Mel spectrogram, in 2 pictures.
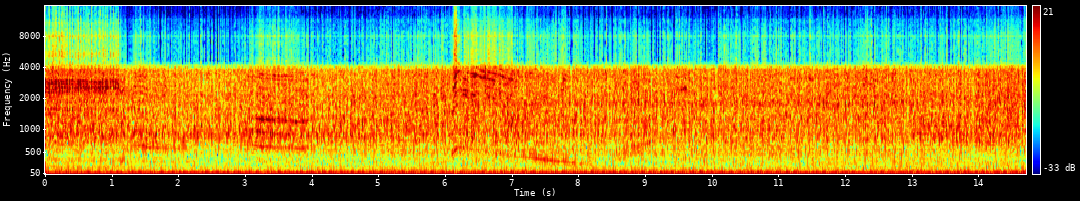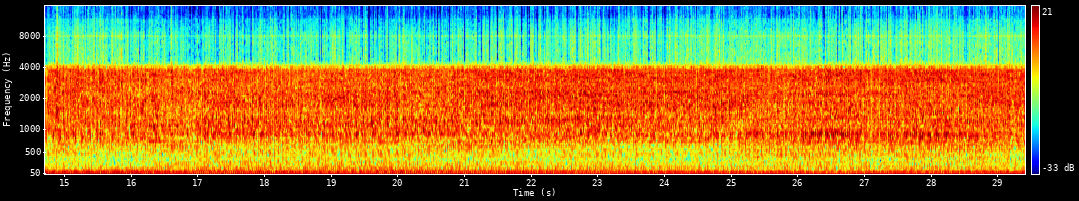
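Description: Piper PA-22 Tri-Pacer's four-cylinder Lycoming engine and propeller running steadily, heard loud from inside the small cabin.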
